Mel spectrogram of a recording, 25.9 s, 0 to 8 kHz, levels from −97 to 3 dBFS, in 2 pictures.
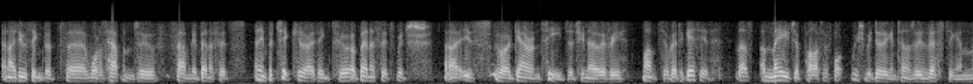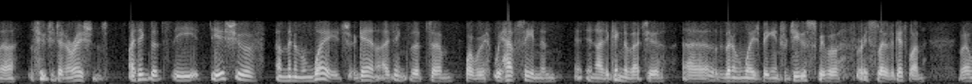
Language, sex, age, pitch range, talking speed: English, male, 60-79, 115-145 Hz, 215 wpm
